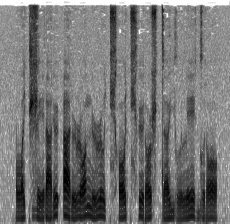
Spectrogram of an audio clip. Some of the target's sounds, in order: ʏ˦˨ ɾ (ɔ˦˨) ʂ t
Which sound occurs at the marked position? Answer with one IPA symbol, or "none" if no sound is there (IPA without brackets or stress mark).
ɔ˨˦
